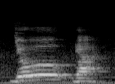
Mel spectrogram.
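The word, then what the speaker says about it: योग: E yoga tem que ter duas sílabas. Então é yoga, yoga. É uma semivogal, você fala numa emissão. Você fala io, io.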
